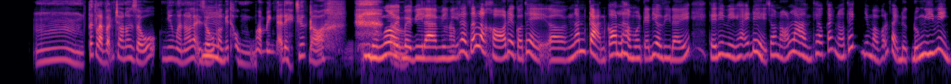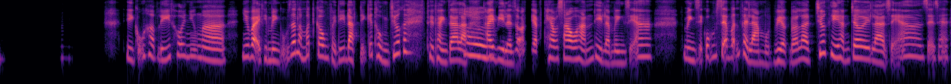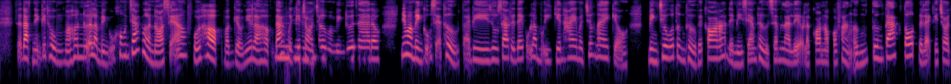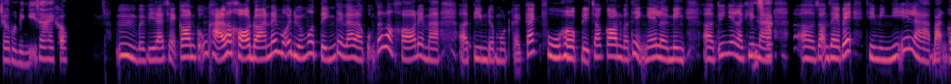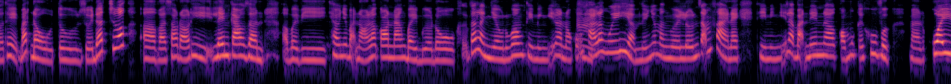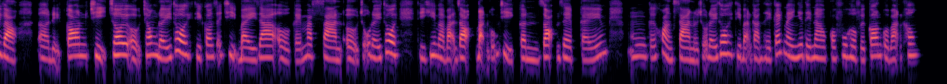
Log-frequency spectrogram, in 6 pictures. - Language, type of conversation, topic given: Vietnamese, advice, Làm thế nào để xây dựng thói quen dọn dẹp và giữ nhà gọn gàng mỗi ngày?
- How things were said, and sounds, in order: other background noise; laughing while speaking: "Đúng"; laughing while speaking: "đó"; tapping; laughing while speaking: "làm"; laughing while speaking: "ấy"; laughing while speaking: "Ừ"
